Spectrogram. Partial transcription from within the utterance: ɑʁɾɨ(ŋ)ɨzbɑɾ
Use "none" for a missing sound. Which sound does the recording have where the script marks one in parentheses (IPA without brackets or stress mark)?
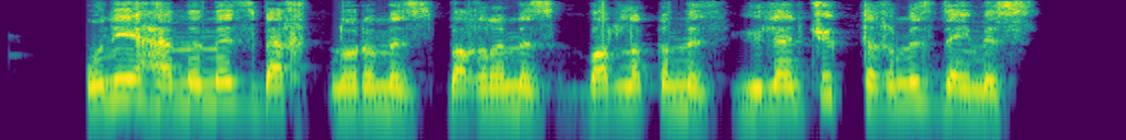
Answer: m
